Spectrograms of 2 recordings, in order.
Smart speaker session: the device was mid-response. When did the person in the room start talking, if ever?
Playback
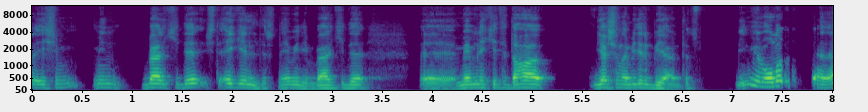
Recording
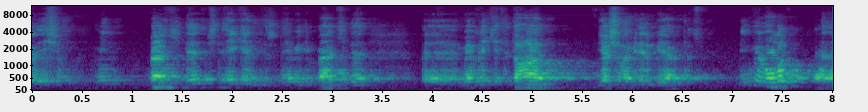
none

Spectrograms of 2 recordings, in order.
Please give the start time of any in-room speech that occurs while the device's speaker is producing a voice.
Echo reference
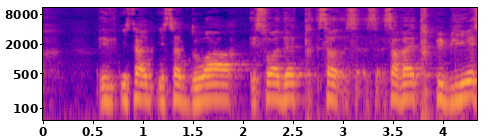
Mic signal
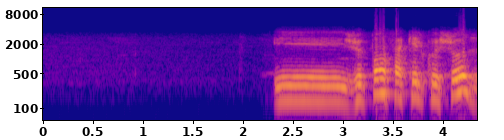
2.3 s

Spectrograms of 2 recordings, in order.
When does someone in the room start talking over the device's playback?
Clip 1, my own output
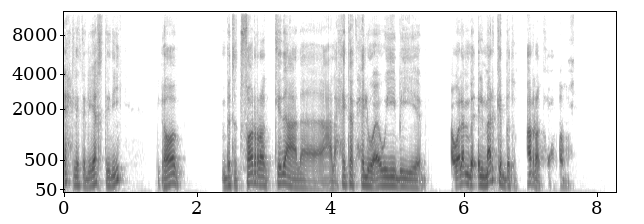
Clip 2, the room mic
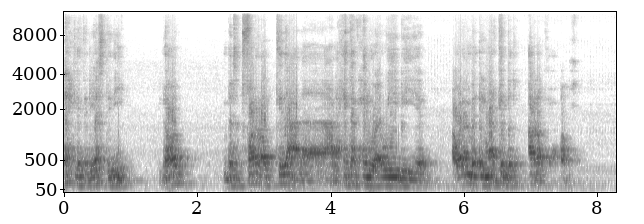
none

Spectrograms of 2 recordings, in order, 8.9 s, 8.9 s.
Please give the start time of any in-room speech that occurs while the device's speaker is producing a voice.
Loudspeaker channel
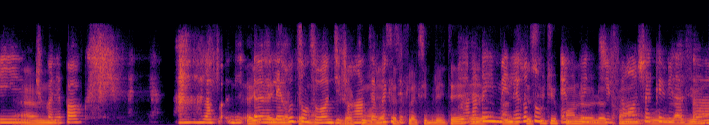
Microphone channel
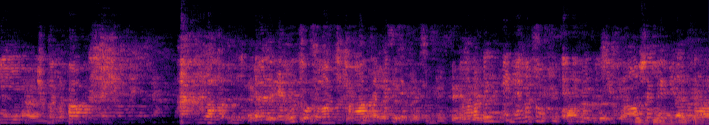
7.9 s

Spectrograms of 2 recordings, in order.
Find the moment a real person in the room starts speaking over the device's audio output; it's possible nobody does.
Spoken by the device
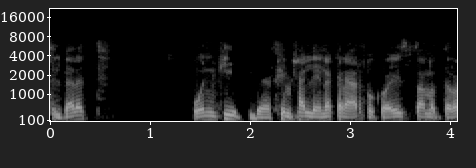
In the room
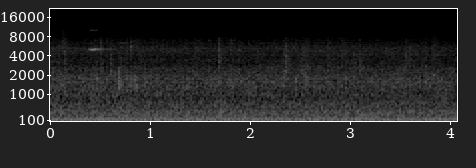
none

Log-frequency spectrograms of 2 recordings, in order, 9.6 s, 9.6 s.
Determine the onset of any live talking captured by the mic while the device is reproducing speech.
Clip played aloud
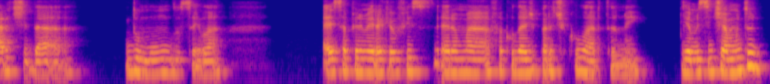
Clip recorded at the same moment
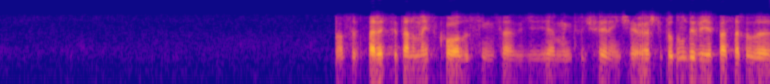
4.2 s

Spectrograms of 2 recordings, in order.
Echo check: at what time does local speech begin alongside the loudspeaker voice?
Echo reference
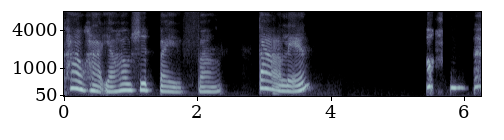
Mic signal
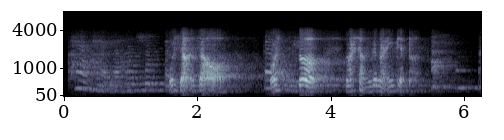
1.5 s

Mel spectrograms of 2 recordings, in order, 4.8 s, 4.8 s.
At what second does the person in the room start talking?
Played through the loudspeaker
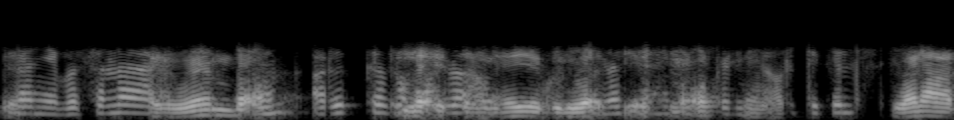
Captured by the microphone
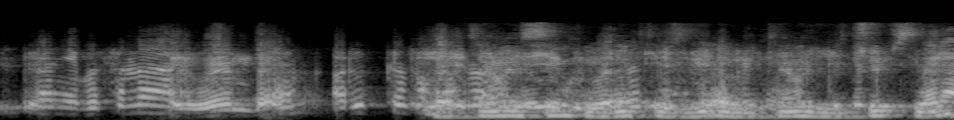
2.1 s

